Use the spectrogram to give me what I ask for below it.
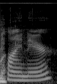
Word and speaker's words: plein air: They have what they call, and I know I don't pronounce it right, it's a French term. – Plein air. – Plein air, something like that.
